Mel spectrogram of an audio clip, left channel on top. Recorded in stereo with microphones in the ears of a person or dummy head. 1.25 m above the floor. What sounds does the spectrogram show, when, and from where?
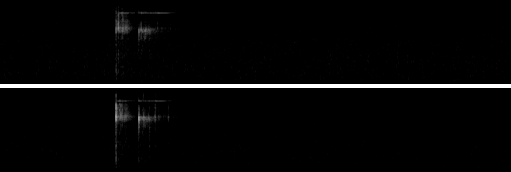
1.1 s a clink: 55° right (ahead or behind), 4 m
